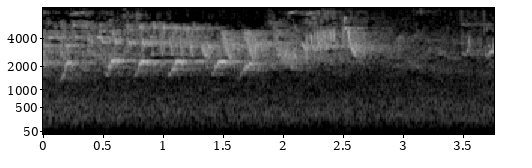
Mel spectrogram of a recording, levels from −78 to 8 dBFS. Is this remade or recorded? recorded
